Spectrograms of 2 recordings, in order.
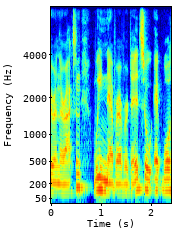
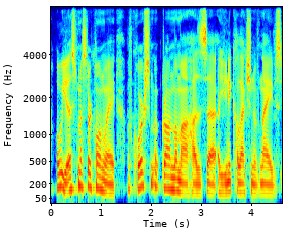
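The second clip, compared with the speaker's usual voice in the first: louder mock politician dub voice; Gerry Adams overdub; 5 dB louder than usual. Comic dubs Gomez Addams as the politician, Gerry Adams impression. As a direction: put on a measured Belfast politician's voice. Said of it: "every time Gomez Adams spoke".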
